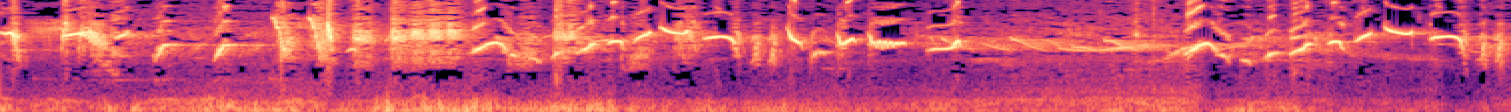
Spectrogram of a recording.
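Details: Oriental magpie-robin singing as a lure to rouse others: a dense, rapid medley of whistles, chattering trills and sharp clicks, with soft low rumbling behind.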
